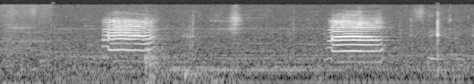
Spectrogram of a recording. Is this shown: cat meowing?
yes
